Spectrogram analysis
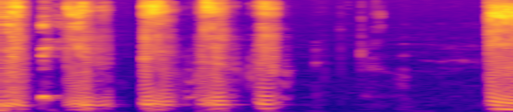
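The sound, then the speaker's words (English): A voice imitates a fart with a rapid series of loud, buzzy, sputtering bursts, then a brief quiet stretch before another burst starts. “I was gonna say, I want to make one more fart noise.”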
